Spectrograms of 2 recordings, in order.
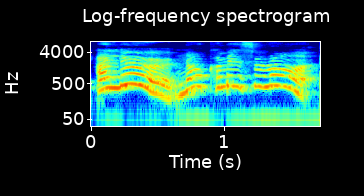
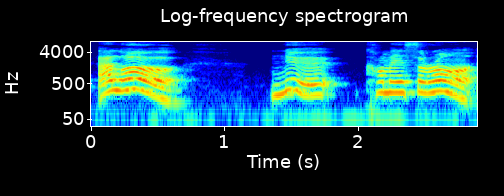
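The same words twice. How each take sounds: First: High, mocking French echo; squeaky copycat mockery; mimicking the tutor. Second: French phrase, raised and insistent; tutor's testy opening in French; lightly voiced exasperated tutor calling the lesson to begin; angry tutor. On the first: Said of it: "And I say". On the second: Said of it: "Here's what makes Philip angry".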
